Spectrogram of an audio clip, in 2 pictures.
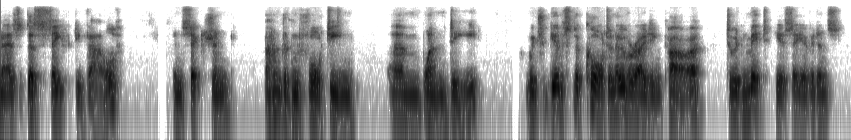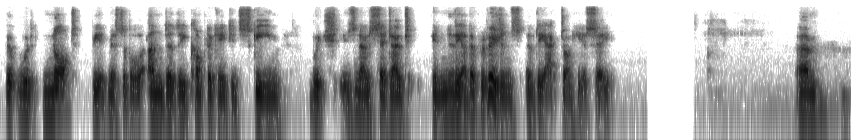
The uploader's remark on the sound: The interview was recorded online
